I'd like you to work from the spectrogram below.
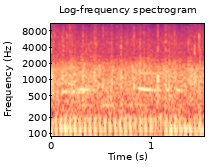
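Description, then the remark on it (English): Thousands of well-wishers lining the streets of Edinburgh's Royal Mile applaud and cheer as a procession from Balmoral to the Palace of Holyrood passes, in a dense, continuous wash of noise that holds steady in loudness, with a faint rhythmic low thumping beneath it. “Thousands of well-wishers lined the streets, falling silent as the procession passed, before bursting into cheers and applause.”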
